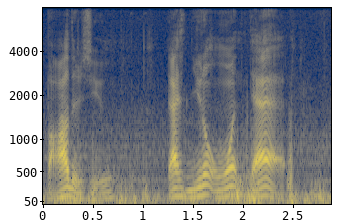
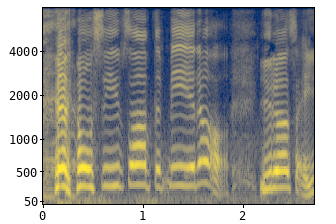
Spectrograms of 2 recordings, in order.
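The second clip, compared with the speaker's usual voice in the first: loud emphatic; 12 dB louder than usual. Real, not acted. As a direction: shout the punchline up high.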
